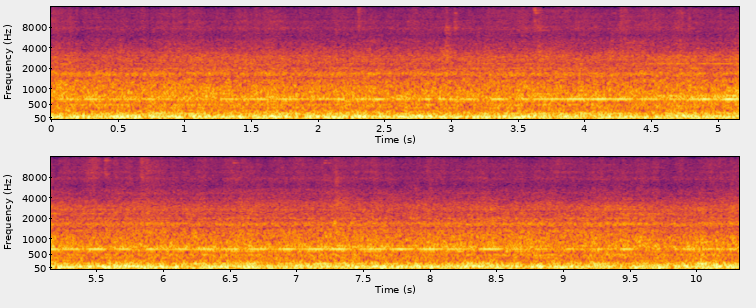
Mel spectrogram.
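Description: Running noise of a Mark IV passenger coach at speed, heard inside the vestibule by the gangway: a loud, steady rumble with a steady whine over it.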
